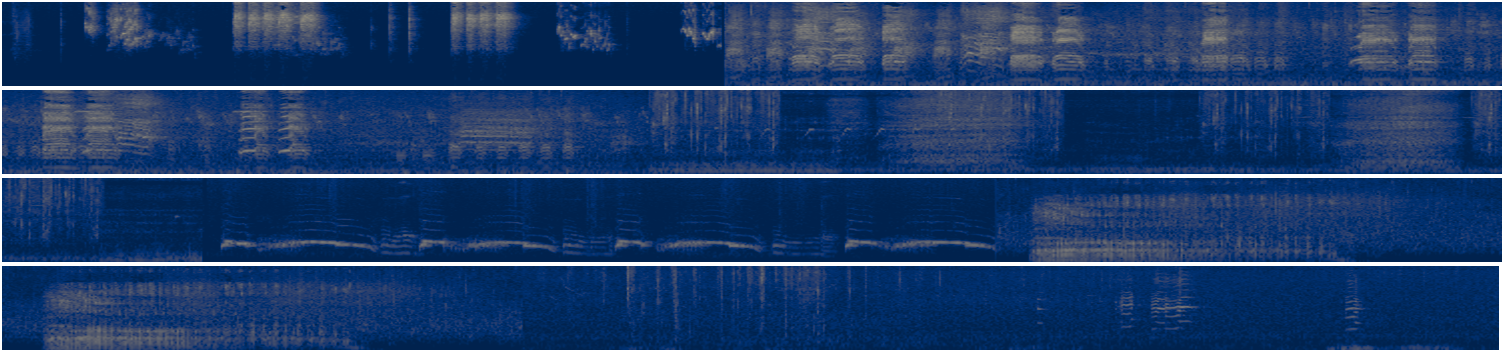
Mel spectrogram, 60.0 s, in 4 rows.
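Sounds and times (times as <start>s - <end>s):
low crocodile growls: 21.5s - 32.0s, 40.3s - 43.6s, 45.4s - 48.7s
pigeons cooing: 30.9s - 43.6s, 45.4s - 48.8s.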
